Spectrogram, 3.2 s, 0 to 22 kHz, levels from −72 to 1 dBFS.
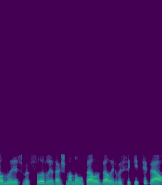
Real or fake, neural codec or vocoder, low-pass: fake; codec, 16 kHz, 0.3 kbps, FocalCodec; 3.6 kHz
